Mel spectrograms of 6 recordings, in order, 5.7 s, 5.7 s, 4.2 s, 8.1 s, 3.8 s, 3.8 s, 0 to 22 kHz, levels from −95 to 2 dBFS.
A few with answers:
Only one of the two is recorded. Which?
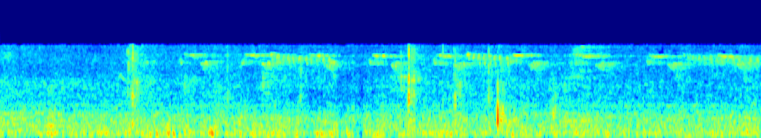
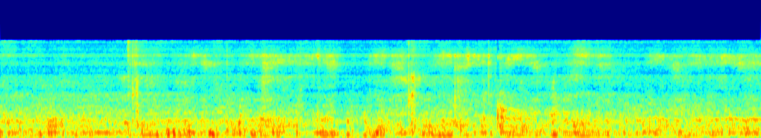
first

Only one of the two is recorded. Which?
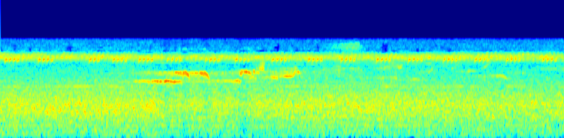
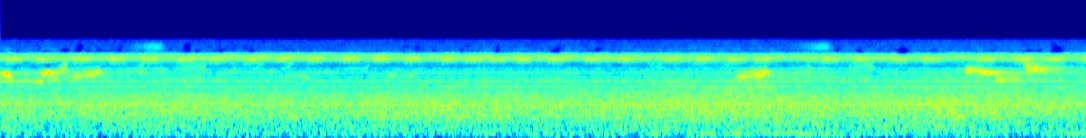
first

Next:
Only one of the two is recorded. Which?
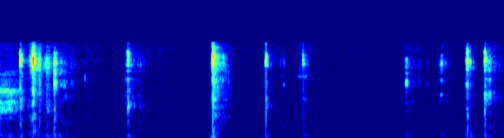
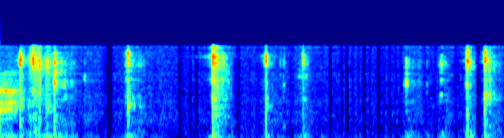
first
